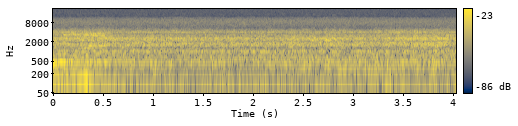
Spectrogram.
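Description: Near silence: faint room tone, after the tail of a short vocal "oh" in the first half-second.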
